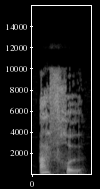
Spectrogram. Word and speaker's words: affreux: Affreux. Final X not pronounced.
